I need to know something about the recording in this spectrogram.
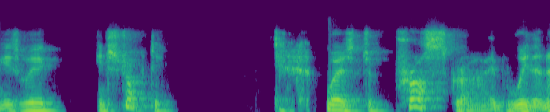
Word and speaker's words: proscribe: Notice the difference between proscribe and prescribe. Notice also the tiny change in pronunciation. Proscribe, proscribe means don't do it. Prescribe means you must do it.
